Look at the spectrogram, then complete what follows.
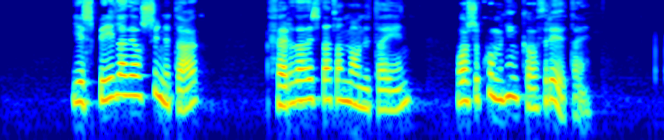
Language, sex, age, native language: Icelandic, female, 50-59, Icelandic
